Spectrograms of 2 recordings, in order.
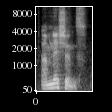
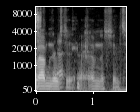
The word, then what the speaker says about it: omniscience: Omniscience. Sorry. Let me pronounce it the correct way. No, I don't have omniscience here. I don't want to. Omniscience. Omniscience. Science. It's more than just one science. It's omniscience.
